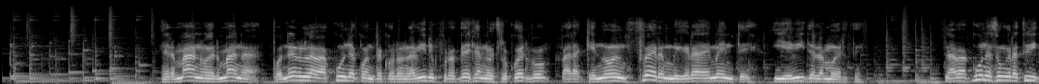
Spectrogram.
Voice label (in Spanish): castellano pueblo afroperuano; las vacunas contra el coronavirus son buenas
